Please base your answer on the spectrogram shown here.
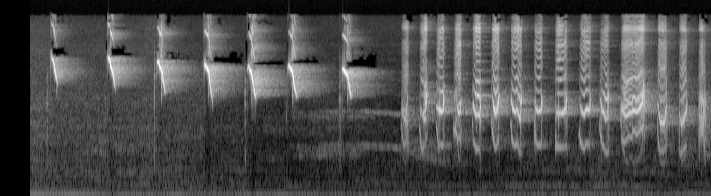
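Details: Long-tailed shrike in vigorous, agitated song: sharp high downslurred whistles repeated about twice a second, then a fast burst of clipped chattering notes, over a faint low hum.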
